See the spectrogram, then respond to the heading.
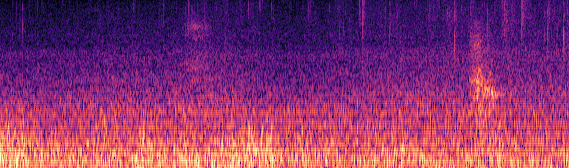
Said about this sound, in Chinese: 我其实还是很喜欢雨声的，它能让我安静下来。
